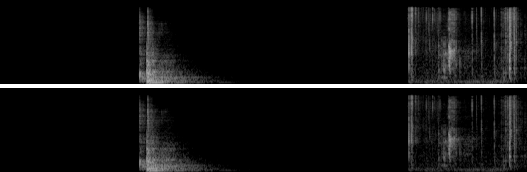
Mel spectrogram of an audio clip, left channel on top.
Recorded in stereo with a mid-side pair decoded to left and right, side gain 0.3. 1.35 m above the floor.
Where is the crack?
60° left, 1.0 m.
